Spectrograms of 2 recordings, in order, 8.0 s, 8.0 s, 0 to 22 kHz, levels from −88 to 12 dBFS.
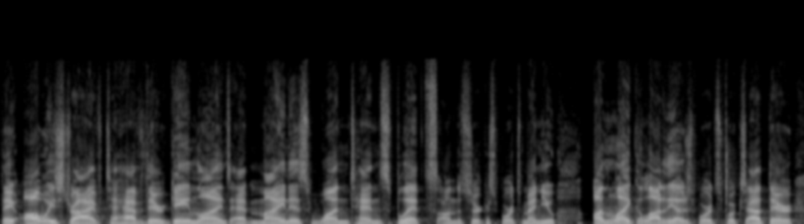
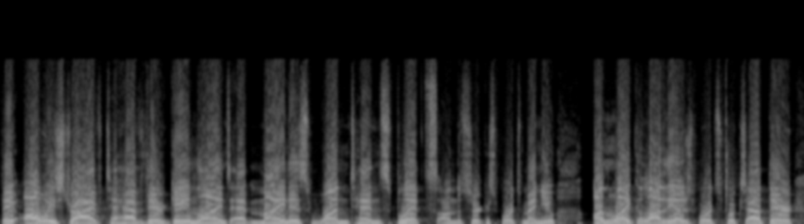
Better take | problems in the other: first | distortion; heavy; 12% of the sound clipped

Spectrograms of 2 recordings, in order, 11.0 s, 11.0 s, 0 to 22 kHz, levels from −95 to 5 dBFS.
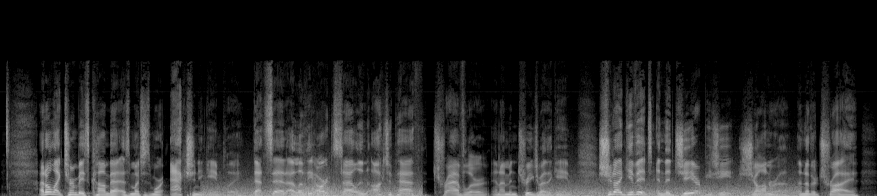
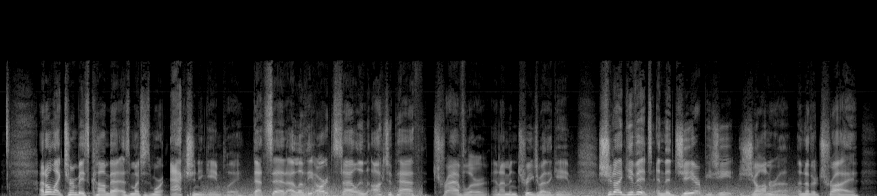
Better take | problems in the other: second | wind noise on the microphone; heavy; from 2.5 to 5.5 s and from 6.5 to 10 s; 9 dB below the speech; occasional gusts in the second

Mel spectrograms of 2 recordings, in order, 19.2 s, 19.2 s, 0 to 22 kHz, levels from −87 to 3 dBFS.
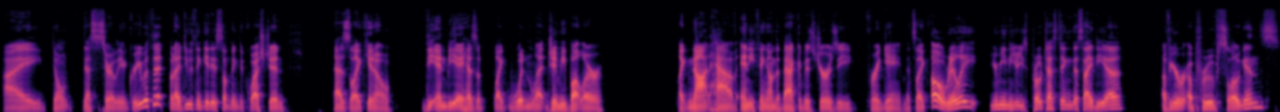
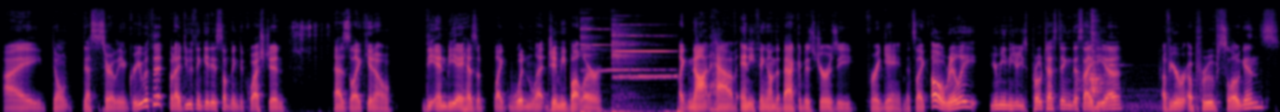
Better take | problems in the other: first | jangling keys; faint; at 4.5 s; peak 15 dB below the speech // doorbell; loud; from 8.5 to 10 s; peak 1 dB above the speech // phone ringing; noticeable; at 16 s; peak 3 dB below the speech

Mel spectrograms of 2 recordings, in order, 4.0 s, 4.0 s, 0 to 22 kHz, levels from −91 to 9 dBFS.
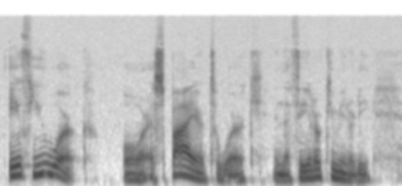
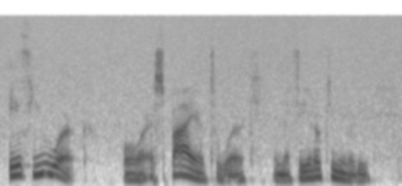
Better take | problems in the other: first | hiss; loud; throughout; 7 dB below the speech; faint in the first

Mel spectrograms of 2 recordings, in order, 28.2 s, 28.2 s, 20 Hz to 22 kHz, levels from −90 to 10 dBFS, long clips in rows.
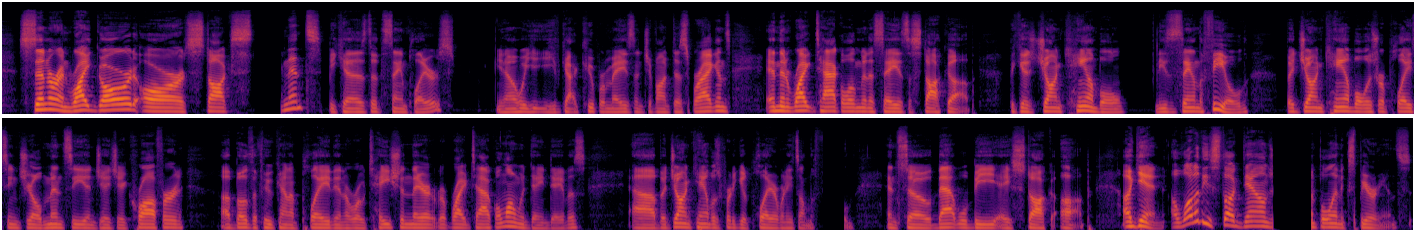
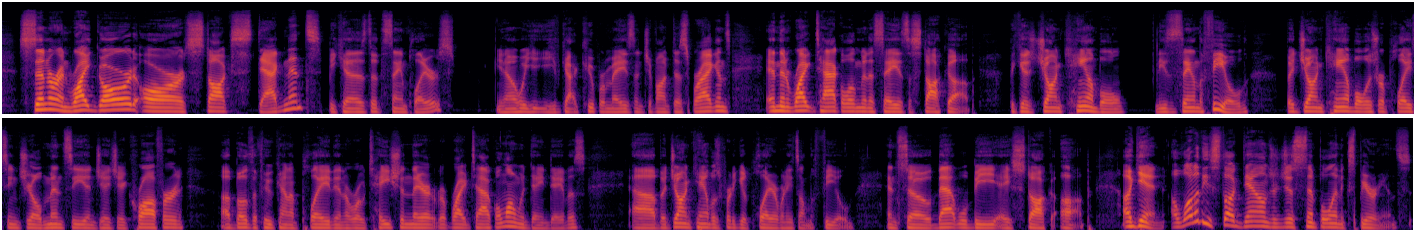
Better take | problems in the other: second | audio cutting out; at 2.5 s, at 22 s and at 27 s

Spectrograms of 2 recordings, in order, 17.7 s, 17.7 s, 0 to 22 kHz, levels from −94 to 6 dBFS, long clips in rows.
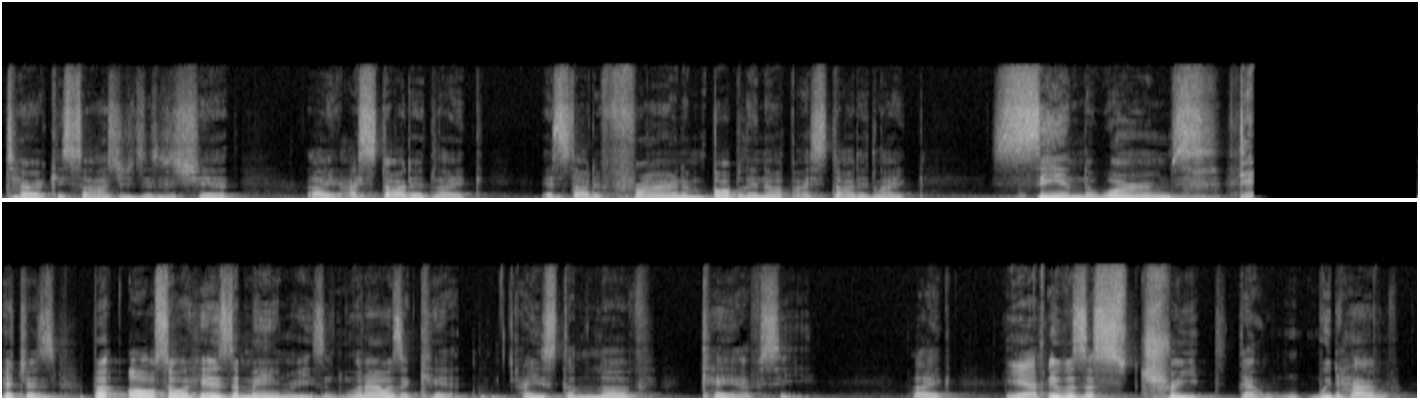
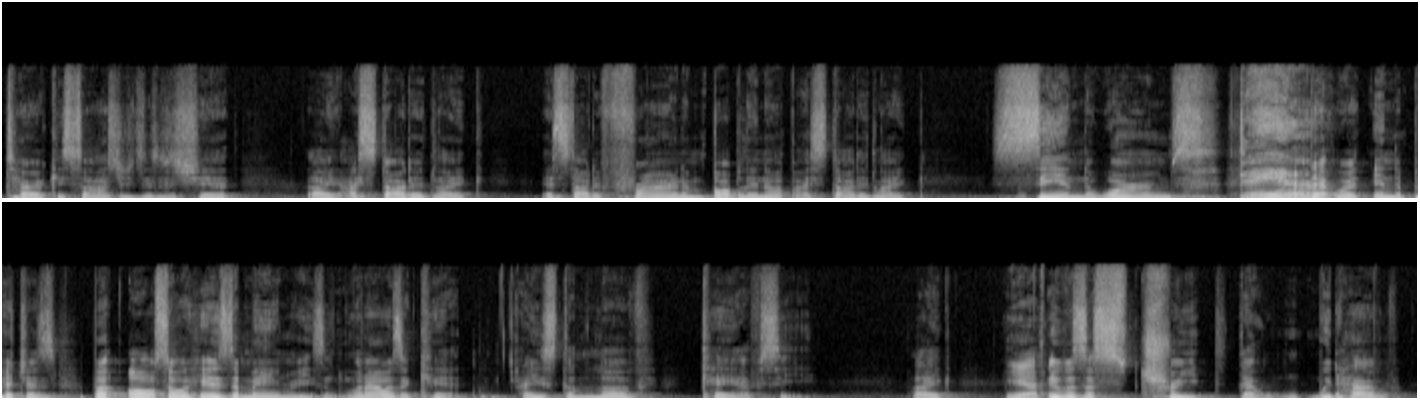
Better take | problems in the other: second | audio cutting out; at 8 s for 1 s

